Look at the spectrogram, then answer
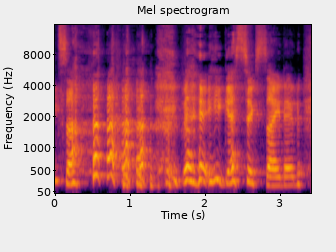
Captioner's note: all laughing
